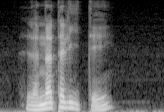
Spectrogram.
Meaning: birthrate
- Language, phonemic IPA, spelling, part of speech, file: French, /na.ta.li.te/, natalité, noun, Fr-natalité.ogg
